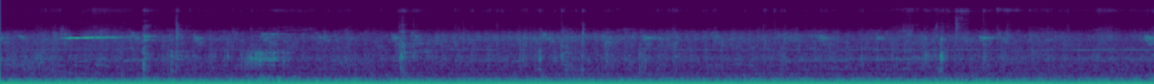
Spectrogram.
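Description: Scattered light clicks and knocks of stones and vines being handled in a rocky hole, over a steady low rumble of wind on the microphone.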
